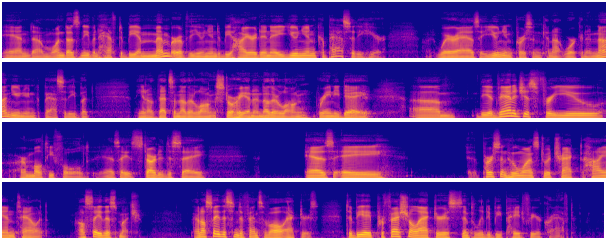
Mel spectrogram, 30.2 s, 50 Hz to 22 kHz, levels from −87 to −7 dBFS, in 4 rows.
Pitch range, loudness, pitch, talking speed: 95-120 Hz, -24 LUFS, 105 Hz, 180 wpm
